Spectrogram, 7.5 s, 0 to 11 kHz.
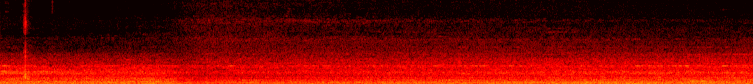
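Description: Rumble of a České dráhy railjet train in the station. About two seconds in it gives way to the steady hum, with a low tone, of a class 680 Pendolino electric unit standing at the platform.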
